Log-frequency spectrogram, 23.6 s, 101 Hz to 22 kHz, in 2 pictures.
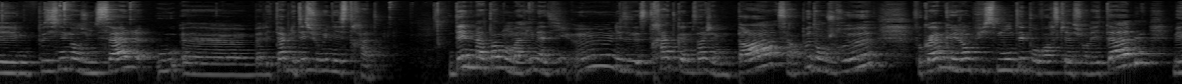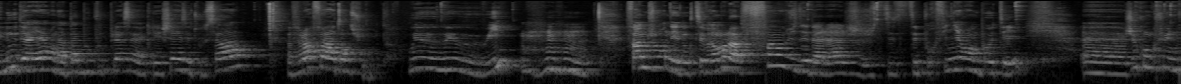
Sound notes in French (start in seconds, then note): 17.1 rire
